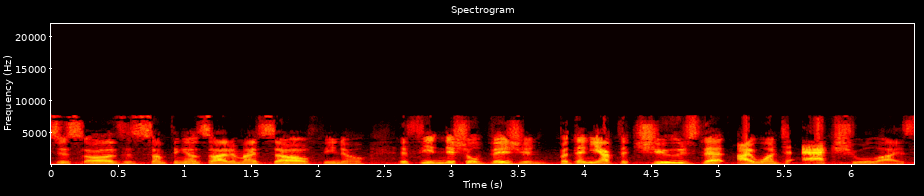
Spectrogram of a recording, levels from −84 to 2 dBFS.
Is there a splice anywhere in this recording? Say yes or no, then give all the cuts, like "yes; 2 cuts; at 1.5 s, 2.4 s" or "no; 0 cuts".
no; 0 cuts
